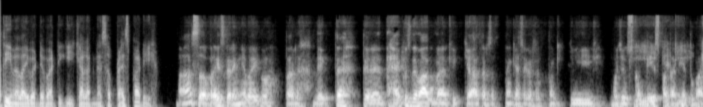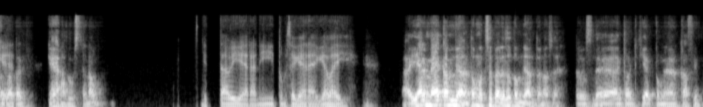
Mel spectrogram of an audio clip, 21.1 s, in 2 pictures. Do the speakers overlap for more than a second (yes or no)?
yes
